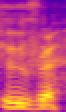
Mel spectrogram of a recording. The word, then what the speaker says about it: oeuvre: Do you pronounce it oeuvre? Yes, oeuvre.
